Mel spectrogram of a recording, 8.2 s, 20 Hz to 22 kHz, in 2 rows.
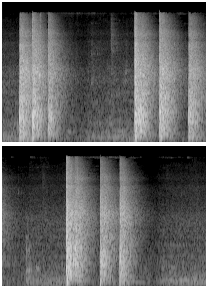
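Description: .22LR semi-automatic target pistols firing: sharp cracks in three clusters of three, each cluster under a second long and about two and a half seconds apart, each crack ringing briefly under the range roof.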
